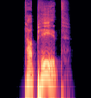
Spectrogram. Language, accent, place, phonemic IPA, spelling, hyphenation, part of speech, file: German, Germany, Berlin, /taˈpeːt/, Tapet, Ta‧pet, noun, De-Tapet.ogg
- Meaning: cover of a conference table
